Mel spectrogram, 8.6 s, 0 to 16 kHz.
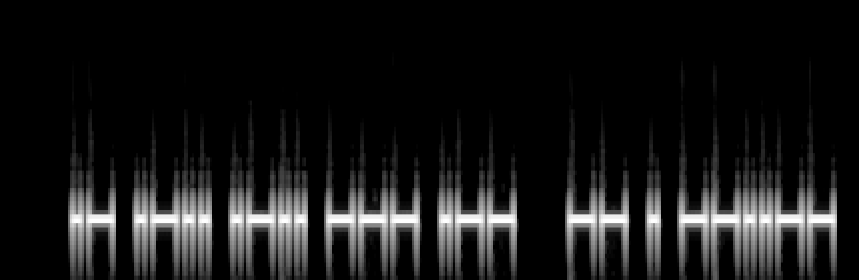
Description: Morse code, heard as a keyed tone, about 15 wpm, 690 Hz. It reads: ALLOW ME,
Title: Sentences from Top 1000 Words - Review Part 5 - 15wpm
